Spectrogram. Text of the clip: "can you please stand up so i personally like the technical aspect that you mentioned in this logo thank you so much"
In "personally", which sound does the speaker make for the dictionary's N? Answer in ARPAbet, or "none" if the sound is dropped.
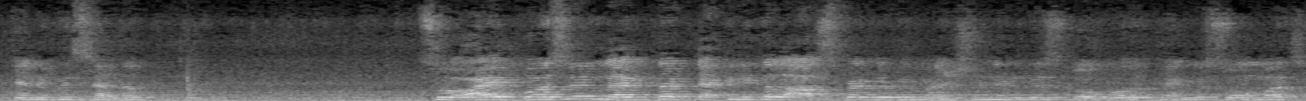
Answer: none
